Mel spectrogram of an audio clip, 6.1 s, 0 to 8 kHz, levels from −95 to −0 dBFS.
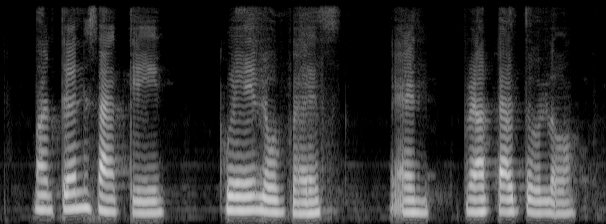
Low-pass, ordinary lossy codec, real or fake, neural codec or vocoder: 7.2 kHz; none; fake; codec, 16 kHz in and 24 kHz out, 0.6 kbps, FireRedTTS-2 codec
